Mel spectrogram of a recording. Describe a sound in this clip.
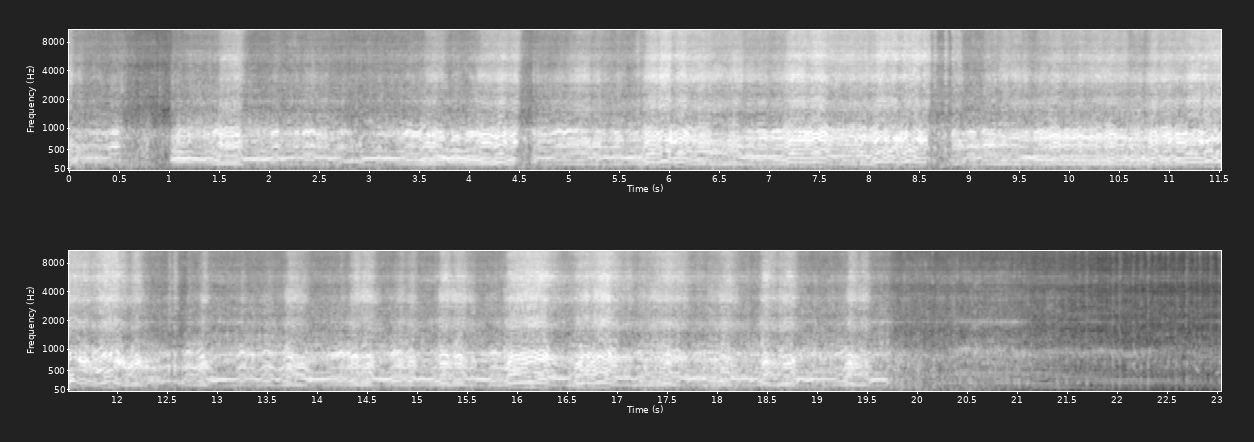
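A dirt bike engine roars close by, revving up and down hard, then fades.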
